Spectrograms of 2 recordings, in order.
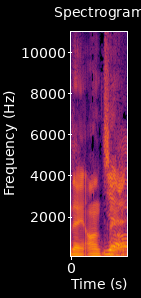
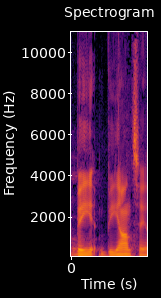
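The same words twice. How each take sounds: First: The name starts with a 'bay' sound. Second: The name starts with the usual 'bee' sound. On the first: The name is said like the nickname Bae. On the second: The name is said the normal way.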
